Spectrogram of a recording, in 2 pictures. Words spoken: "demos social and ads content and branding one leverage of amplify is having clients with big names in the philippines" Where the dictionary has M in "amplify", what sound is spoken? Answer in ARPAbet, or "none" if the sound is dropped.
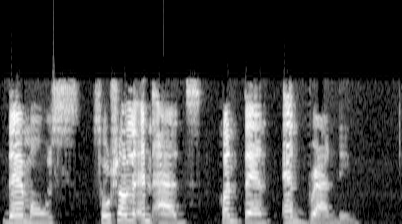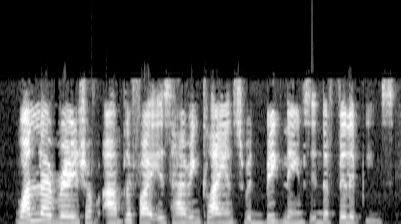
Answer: M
